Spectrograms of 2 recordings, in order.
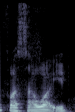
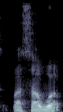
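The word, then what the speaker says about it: فسوى: berbunyi alladzi khalaqo fasawa pengucapan fasawa menurut aturan tajwid itu tanpa disertai gunah apabila kita merubahnya menjadi bacaan yang ada gunahnya maka kita kita dianggap telah melakukan kesalahan kfi contoh harusnya fasawa fasawa kata fasawa dibaca tanpa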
